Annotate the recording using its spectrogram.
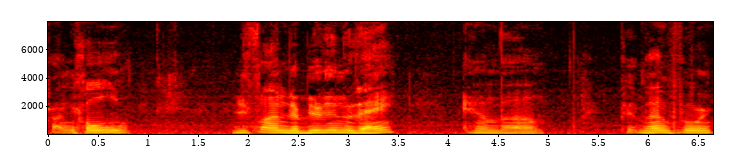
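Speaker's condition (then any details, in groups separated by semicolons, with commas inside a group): Dystonia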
